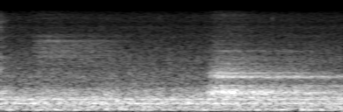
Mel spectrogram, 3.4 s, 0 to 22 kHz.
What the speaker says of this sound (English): and then 2 deep breaths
